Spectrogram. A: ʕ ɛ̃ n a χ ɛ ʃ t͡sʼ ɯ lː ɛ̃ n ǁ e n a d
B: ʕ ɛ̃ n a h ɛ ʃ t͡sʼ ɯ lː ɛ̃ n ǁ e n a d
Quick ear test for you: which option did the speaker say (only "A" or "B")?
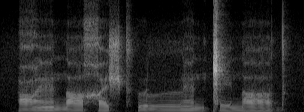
A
